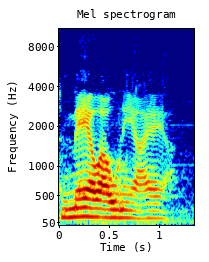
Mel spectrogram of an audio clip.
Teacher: how a word can exist almost entirely of vowels, where the vowels sort of glide from one to each other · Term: vowel clusters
